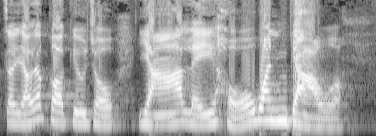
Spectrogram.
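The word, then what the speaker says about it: 也里可温: 雅里可温呢，其实它的发音呢，其实就像耶和华上帝，耶和华那个发音。 – 耶里可温就是耶和华上帝的，你们可以试试这个发音很像。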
